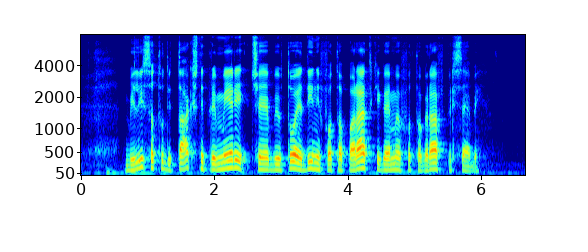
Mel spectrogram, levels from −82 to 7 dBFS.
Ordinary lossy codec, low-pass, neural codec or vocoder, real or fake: none; none; none; real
